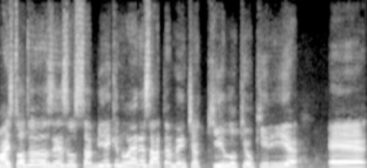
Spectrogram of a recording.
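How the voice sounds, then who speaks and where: High-pitched for a woman, her voice has a bright, sharp tone and ordinary pitch variation at a fairly quick pace. The sound is dry and close, with no echo. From Brazil. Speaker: marine industry executive. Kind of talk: interview. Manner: hesitant, with fillers.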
